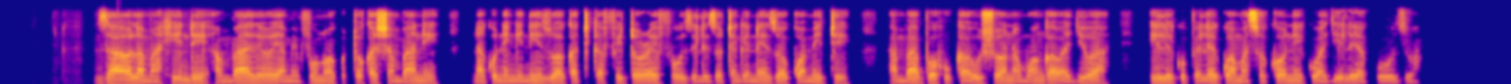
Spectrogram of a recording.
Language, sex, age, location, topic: Swahili, male, 25-35, Dar es Salaam, agriculture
